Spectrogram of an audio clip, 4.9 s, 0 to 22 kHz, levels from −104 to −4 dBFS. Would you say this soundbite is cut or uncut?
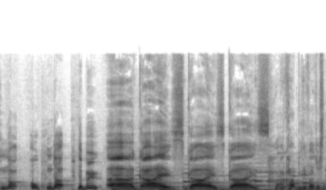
cut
